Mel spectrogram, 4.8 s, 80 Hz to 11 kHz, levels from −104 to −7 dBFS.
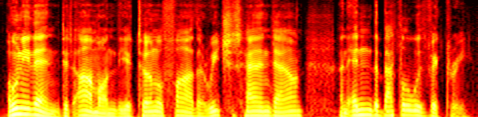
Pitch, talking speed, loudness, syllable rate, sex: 115 Hz, 215 wpm, -20 LUFS, 5.8 syllables/s, male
